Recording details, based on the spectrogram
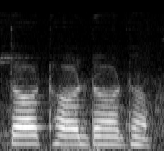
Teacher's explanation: इसे कौन से निकलने वाले व्यंजन है, ट ठ ड ढ, ये कहाँ से निकलते हैं, मूर्धा से निकलते हैं।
